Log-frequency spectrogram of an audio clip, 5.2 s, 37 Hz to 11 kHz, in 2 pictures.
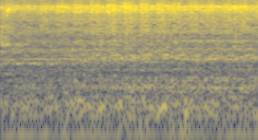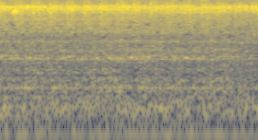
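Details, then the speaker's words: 2010 Subaru Impreza 2.5 non-turbo, 113,000 miles: replacement engine after oil starvation; steady even idle with smooth exhaust hiss, no knocks or misses. Earlier smoke cleared after revving, smelled of neither coolant nor oil; condensation from sitting suspected. Normal idle. "I don't know if that was from the old engine, but rev it up a couple times, there's no more smoky."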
